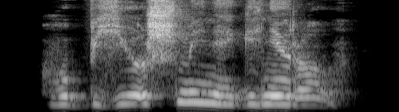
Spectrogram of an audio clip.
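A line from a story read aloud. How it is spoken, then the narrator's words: Hissing. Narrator (Russian): прошипела Марион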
